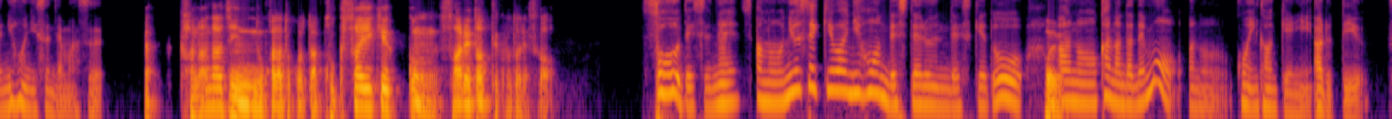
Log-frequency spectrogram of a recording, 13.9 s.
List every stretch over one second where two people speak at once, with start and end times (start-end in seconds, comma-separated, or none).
none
